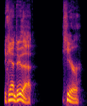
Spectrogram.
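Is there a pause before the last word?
yes. There is a dramatic pause before "here".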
